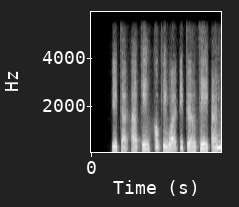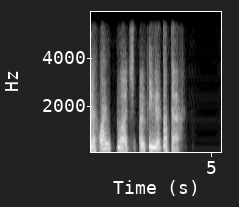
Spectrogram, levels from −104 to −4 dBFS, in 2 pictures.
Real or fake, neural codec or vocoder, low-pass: fake; codec, 16 kHz, 0.5 kbps, FreqCodec, smaller model; 5.4 kHz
